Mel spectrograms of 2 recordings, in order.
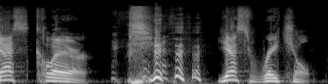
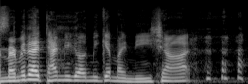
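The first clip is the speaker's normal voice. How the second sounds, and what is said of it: Imitates another person's voice. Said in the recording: “I know you're doing an impression of me”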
